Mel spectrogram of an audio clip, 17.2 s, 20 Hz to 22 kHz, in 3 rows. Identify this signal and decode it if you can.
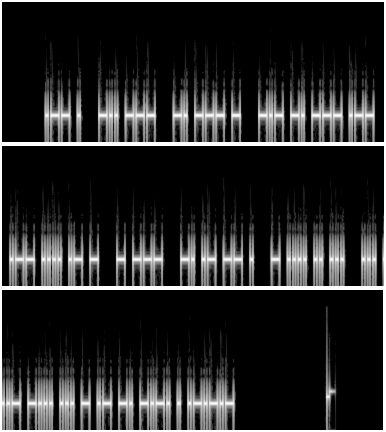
Morse code, heard as a keyed tone, about 30 wpm, 700 Hz. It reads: WE DO NOT KNOW WHAT TO NAME THIS SUBSTANCE.
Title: Sentences from Top 1500 Words 30wpm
